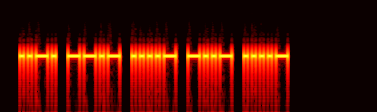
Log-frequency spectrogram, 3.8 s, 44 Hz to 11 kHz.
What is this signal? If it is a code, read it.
Morse code, heard as a keyed tone, about 30 wpm, 700 Hz. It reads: FQ4X4
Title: Code Groups - 5 Letter:Numbers - 30wpm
